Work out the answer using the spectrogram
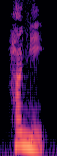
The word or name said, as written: hagi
